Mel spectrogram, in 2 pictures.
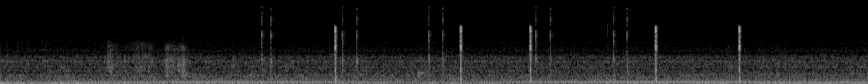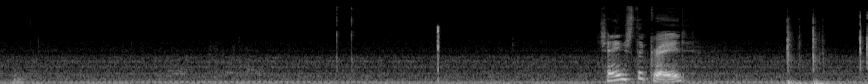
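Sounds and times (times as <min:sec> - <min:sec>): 
steady low machine hum: 0:00.0 - 0:17.3
computer keyboard typing: 0:03.4 - 0:03.6, 0:05.3 - 0:06.4, 0:16.5 - 0:17.3
computer mouse clicking: 0:03.4 - 0:03.7, 0:05.3 - 0:06.4, 0:12.0 - 0:12.3
speech: 0:14.8 - 0:15.6.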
